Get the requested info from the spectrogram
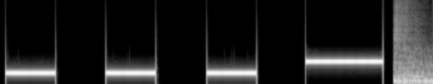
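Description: Film-leader countdown beeps: three short steady tones a second apart, then a longer tone an octave higher.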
